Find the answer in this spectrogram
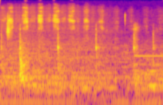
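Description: Faint scratching of a felt-tip marker on paper, a few short strokes as a curved line is inked and thickened.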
